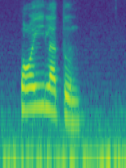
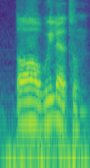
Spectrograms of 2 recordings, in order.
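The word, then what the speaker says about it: طاولة: তয়লাতুন, জি, আবার বলেন। তয়লাতুন, তউইলাতুন, তউইলাতুন। ওয়াও হবে।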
